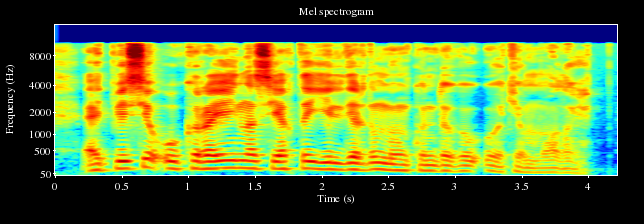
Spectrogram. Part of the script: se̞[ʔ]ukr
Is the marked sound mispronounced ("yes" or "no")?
no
